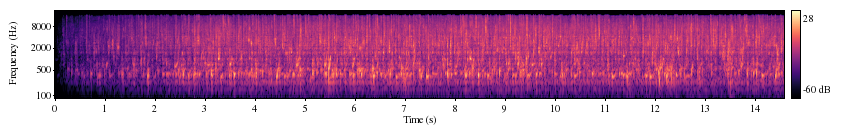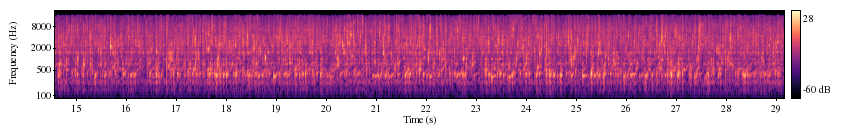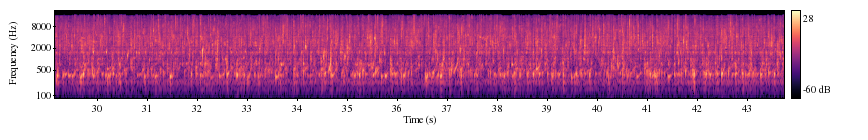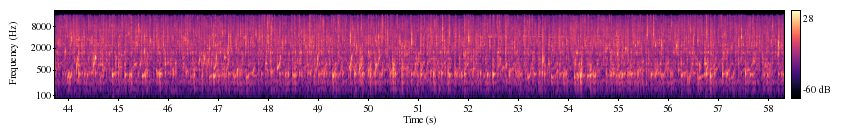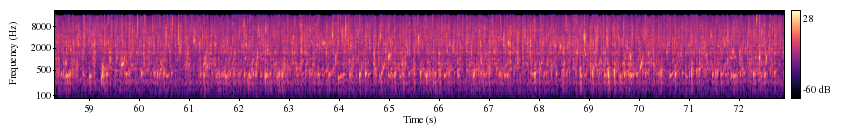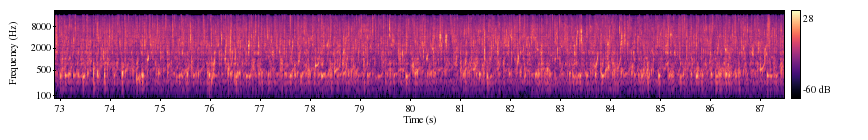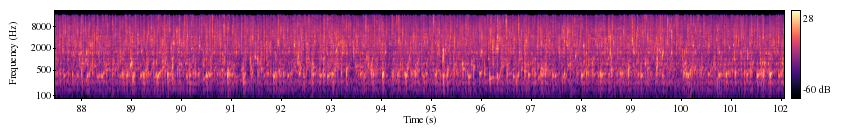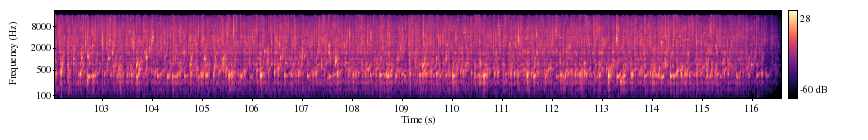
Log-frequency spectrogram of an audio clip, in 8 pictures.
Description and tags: Water falling on basin, some bird tweets in background. Primo EM172 capsules inside widscreens, FEL Microphone Amplifier BMA2, PCM-M10 recorder. Recorded at Fuente de la Pileta, near Bienservida (Albacete, Spain)
washbowl, water, field-recording, splash, liquid, stream, pond, basin, spurt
